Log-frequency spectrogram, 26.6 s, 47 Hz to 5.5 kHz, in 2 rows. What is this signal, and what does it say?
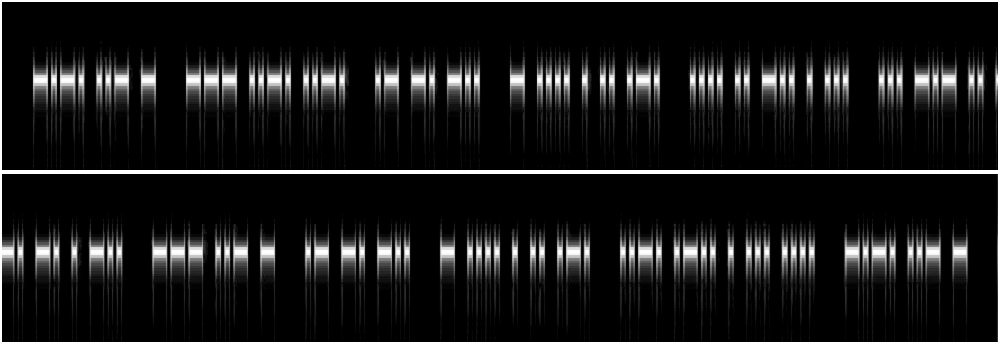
Morse code, heard as a keyed tone, about 20 wpm, 600 Hz. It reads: CUT OFF AND THEIR HIDES SKINNED OUT AND THEIR FLESH CUT
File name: the old man and the sea / the old man and the sea part 1 20wpm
